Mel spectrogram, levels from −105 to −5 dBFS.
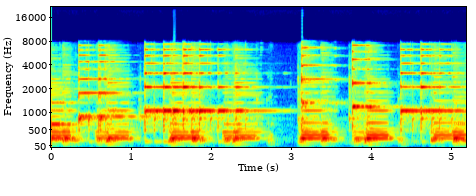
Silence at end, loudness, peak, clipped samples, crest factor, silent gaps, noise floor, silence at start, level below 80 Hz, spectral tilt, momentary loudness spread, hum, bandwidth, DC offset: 0 s; -14 LUFS; 0 dBFS; under 0.1%; 16 dB; none; -36 dBFS; 0 s; -68 dBFS; -2 dB/octave; 9 LU; none; 8.2 kHz; under 0.1%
